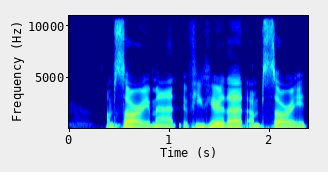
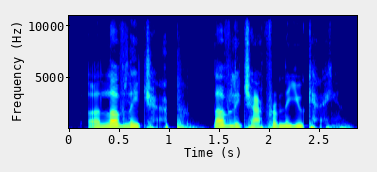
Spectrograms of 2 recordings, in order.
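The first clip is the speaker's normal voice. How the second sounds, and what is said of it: Brief mock British accent. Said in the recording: “It just slipped out... I got the accent in my head... He's from the UK.”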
